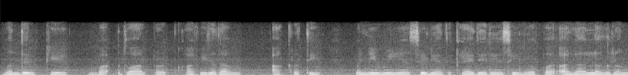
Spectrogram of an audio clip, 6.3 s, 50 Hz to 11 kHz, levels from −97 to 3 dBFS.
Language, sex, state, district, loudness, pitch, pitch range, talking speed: Hindi, female, Uttarakhand, Uttarkashi, -17 LUFS, 210 Hz, 205-215 Hz, 190 wpm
